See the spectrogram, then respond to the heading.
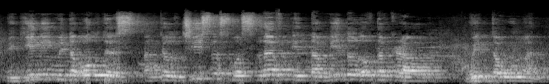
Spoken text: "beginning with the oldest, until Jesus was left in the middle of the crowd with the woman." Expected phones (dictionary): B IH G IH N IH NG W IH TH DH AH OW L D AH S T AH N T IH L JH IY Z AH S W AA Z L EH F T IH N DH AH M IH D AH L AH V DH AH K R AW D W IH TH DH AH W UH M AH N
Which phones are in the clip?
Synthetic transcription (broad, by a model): B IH G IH N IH NG W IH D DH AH OW L D AH S T AH N T IH L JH IY S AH S W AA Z L EH F T IH N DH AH M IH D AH L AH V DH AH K R AW D W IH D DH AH W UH M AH N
